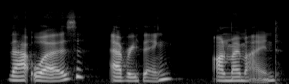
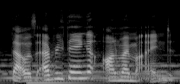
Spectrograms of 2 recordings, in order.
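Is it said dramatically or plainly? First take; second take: dramatically; plainly. First: It is said dramatically, with pauses. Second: It is said plainly, without drama.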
